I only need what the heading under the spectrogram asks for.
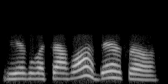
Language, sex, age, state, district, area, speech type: Maithili, female, 60+, Bihar, Araria, rural, conversation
